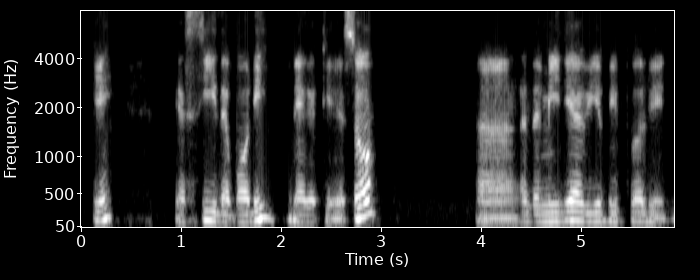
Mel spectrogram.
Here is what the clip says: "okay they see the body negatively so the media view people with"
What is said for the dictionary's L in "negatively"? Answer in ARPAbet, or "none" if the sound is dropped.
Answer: none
